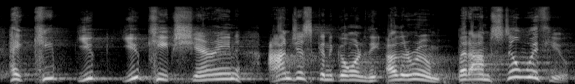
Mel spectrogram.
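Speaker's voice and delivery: mock distracted reassurance, called out; calling from another room. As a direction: call back over your shoulder that you're still listening.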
